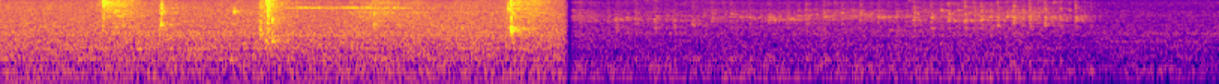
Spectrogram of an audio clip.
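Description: A man chewing a big mouthful of food, with a few sharp clicks over steady room noise; a little under halfway through, the sound drops suddenly to a faint hiss.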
